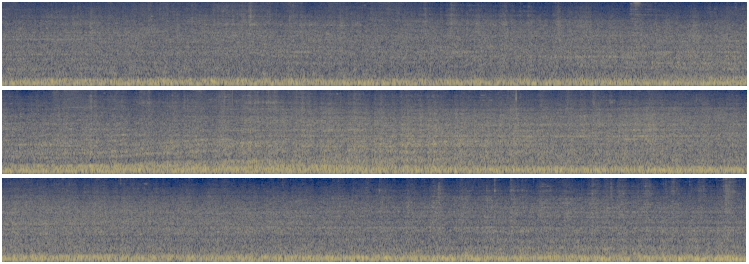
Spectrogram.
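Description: Freight cars of a CSX train rolling past: flatcars loaded with rail, then gondolas. Their steel wheels make a steady, loud rumble and clatter on the track.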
